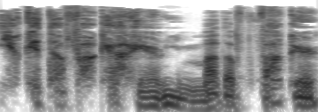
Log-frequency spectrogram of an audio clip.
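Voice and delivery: mock rough, hostile, angry man hollering. Retelling a man holding a screaming kid who hollers at you, retelling his hollering. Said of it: "starts hollering at me".

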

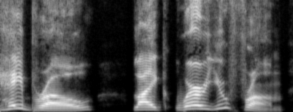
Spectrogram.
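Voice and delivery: put-on smug voice. Retelling how an educated guy questioned a homeless man: imitating a smug questioner.

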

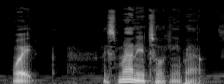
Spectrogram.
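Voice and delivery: plain reading voice

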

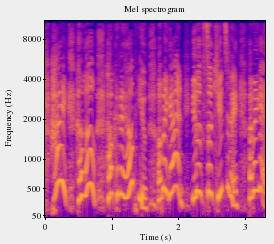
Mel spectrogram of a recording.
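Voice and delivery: over-bubbly, gushing, very high-pitched shop-worker voice. Imitating annoying grocery store employees: imitating overly excited cheerful staff. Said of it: "annoying people that are just like".

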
